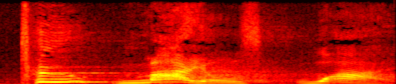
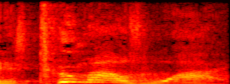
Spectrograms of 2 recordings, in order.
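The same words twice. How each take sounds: First: TWO MILES WIDE, each word drawn out slowly; emphatic repeat. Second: Said in the usual way. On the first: Real, not acted. Preacher stressing the waterfall's size, "Two miles wide" slow and emphatic. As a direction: stretch out "Two", "miles" and "wide" with spaces between.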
